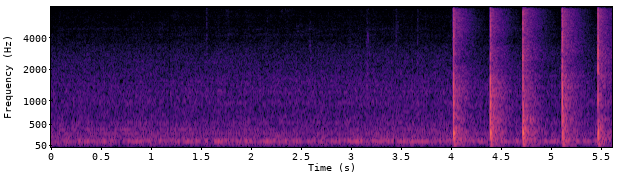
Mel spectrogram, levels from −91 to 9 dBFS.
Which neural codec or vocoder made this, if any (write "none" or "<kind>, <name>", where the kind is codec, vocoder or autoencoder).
none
